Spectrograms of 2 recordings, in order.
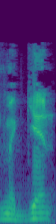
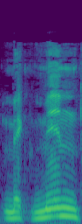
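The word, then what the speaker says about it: McMinn: and told me that it was mcin mcmin County not mcin it's mcmin County in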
